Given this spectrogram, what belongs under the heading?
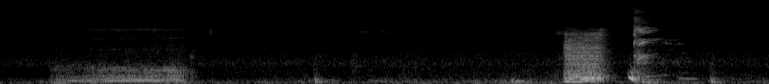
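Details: Sleeper snoring: one long rough snore, then quiet room noise and a few short louder bursts, one possibly a fart.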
